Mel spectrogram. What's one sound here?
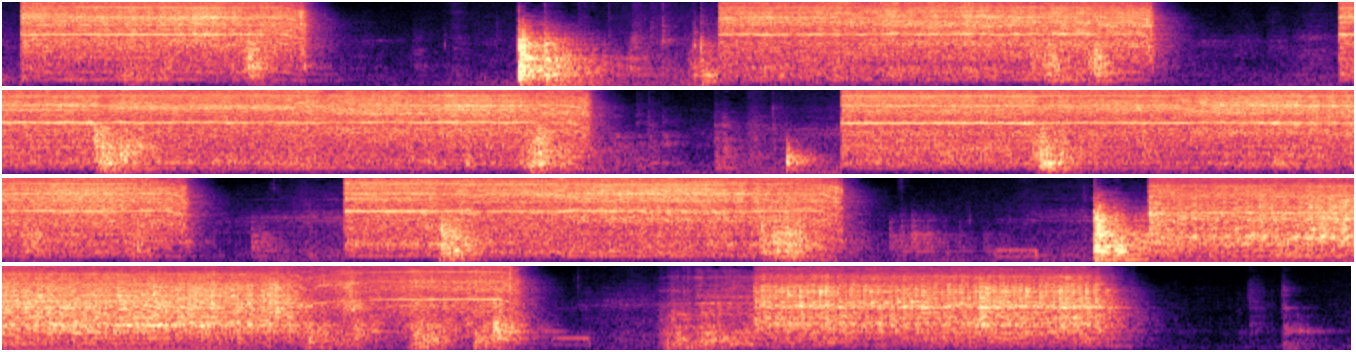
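A cordless drill whirs in bursts as it bores into metal.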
